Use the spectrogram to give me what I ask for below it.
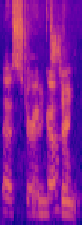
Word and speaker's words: Steranko: And the artist was Jim Sterenico. How do you pronounce his name? Steranko.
